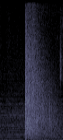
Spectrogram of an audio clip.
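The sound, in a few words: gunshot sound effect from the video game The Great Ace Attorney Chronicles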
